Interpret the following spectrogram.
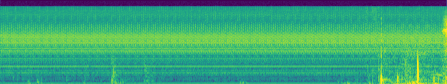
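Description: Steady electrical hum with a faint even hiss, unchanging throughout, with a faint tick near the end.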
